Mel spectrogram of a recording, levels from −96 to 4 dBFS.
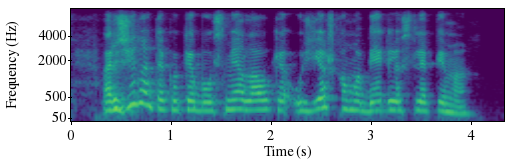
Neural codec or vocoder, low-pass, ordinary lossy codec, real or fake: vocoder, 44.1 kHz, 80 mel bands, Vocos; 7.2 kHz; Opus, 32 kbps; fake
